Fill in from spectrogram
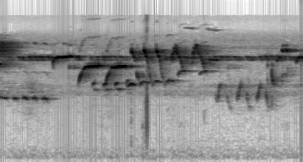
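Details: Sunda robin song with chattering notes, used to draw in thrushes: quick high whistled slurs and looping notes in rapid sequence, one sharp click.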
